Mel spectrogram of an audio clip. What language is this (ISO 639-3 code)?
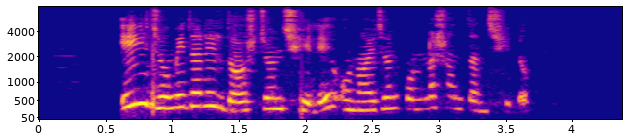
ben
